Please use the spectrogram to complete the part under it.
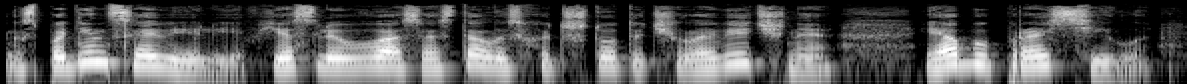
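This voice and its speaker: A cold, commanding middle-aged mother and judge in an audiobook, voiced by a woman reader. She talks sharply, with biting sarcasm, in a soft, mellow tone. The recording is close and dry. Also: mid-range voice, animated, brisk, gravelly, no echo. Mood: cold stern.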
